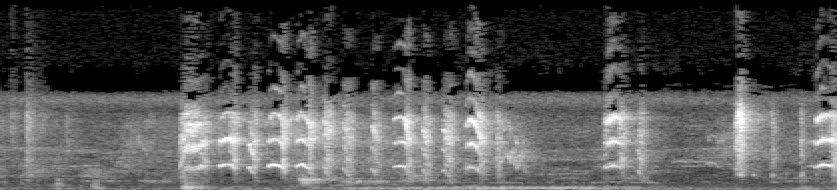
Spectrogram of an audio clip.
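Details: Jungle babbler in Konkan, India, known locally as kekati, giving bursts of rasping, squeaky chatter: a dense run of rough notes, then separate short harsh calls after pauses, against a faint low hum.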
